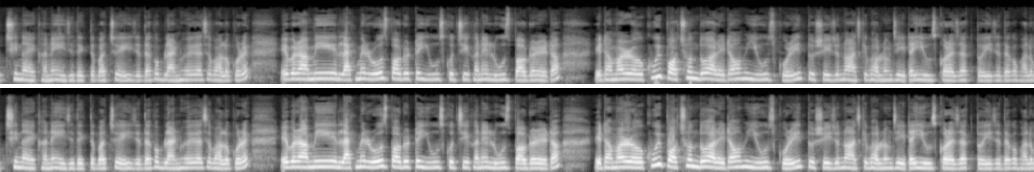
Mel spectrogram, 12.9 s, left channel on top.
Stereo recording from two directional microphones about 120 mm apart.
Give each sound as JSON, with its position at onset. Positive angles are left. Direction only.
{"t": 0.1, "sound": "a woman's voice", "side_deg": -30}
